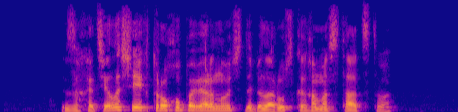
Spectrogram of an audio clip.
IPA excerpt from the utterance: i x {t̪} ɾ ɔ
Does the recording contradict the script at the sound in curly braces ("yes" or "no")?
no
